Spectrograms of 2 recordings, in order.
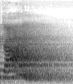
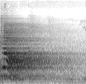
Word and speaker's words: talk: टाल? नहीं, हम इसे प्रोनाउंसिएशन करते हैं टॉक। What we pronounce? टॉक। तो टॉक में वो विच letter is silent? L letter is silent.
